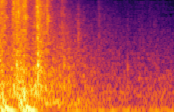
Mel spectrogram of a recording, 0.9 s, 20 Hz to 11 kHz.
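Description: A sharp burst of gunfire in The Outer Worlds 2 video game, a loud close crack with a quick volley that decays within a second, no talking over it.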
